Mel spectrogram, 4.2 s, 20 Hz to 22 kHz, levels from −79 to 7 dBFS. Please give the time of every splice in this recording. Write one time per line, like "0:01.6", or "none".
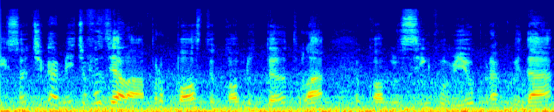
0:02.7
